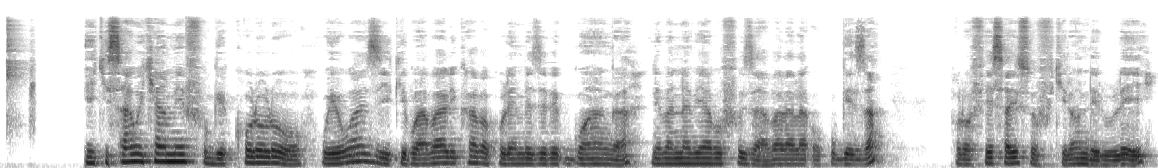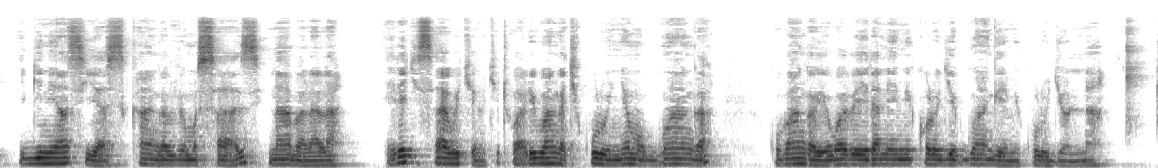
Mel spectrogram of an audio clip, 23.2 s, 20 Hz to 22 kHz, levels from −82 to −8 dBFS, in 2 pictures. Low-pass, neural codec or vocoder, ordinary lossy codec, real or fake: 14.4 kHz; none; AAC, 48 kbps; real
